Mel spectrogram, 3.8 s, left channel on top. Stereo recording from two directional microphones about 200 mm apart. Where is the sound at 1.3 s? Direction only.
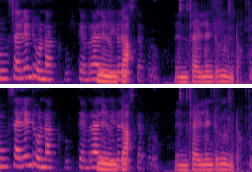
Centre (ahead or behind).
